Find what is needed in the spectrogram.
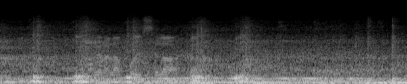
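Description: A 1997 Yamaha DT200's two-stroke single-cylinder engine running and being revved in quick, repeated throttle blips, then settling to a steadier note near the end.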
